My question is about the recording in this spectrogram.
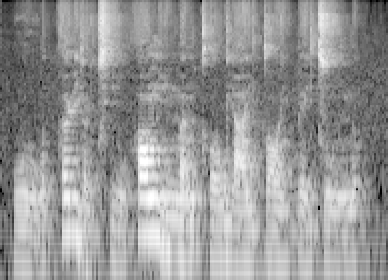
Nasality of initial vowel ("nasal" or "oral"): oral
